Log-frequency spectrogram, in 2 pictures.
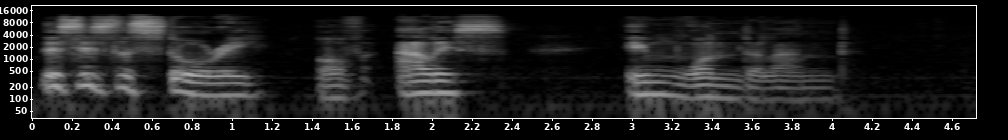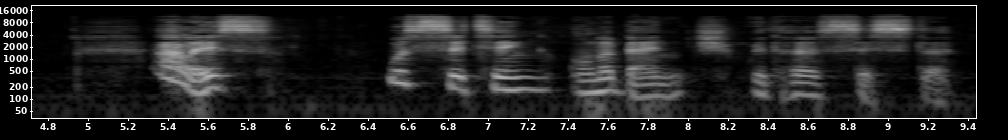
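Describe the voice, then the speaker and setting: A man reading a children's bedtime story with an expressive, deliberate delivery. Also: on the high side, husky.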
